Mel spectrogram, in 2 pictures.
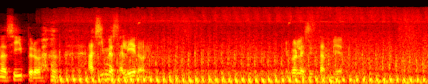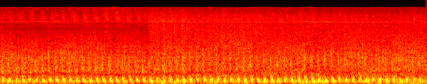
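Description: Helicopter rotor blades thump rapidly and steadily close by.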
